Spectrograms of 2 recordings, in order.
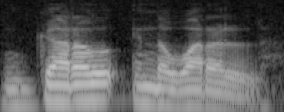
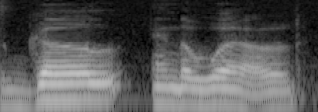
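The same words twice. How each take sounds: First: The R sound is clearly pronounced. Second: The R sound is completely silent. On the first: The speaker calls it wrong. "It is not" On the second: The speaker calls it right. "where the R is completely silent"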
